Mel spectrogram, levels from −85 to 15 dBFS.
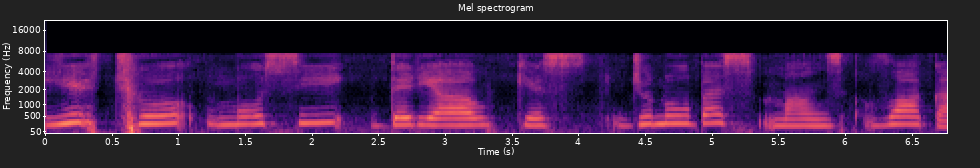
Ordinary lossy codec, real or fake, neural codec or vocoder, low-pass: none; fake; codec, 16 kHz, 1.1 kbps, Voila-Tokenizer; none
